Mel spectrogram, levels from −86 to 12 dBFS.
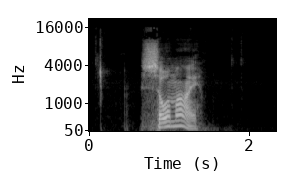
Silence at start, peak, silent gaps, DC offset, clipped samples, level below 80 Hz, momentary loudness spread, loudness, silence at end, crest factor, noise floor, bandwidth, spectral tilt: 0.65 s; -2 dBFS; none; under 0.1%; under 0.1%; -56 dBFS; 19 LU; -16 LUFS; 0.95 s; 20 dB; -69 dBFS; 16.5 kHz; -3 dB/octave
